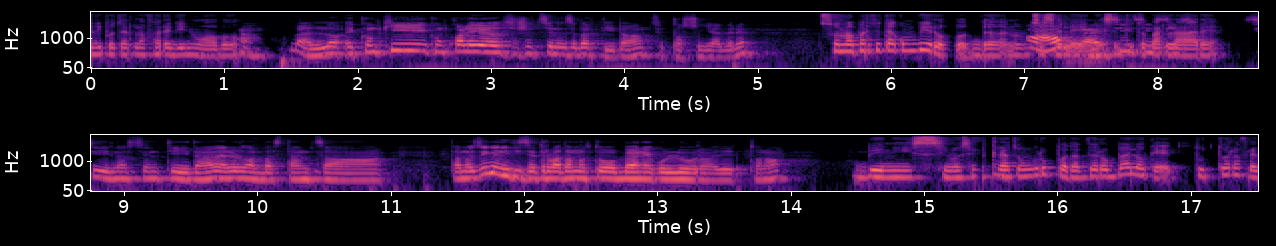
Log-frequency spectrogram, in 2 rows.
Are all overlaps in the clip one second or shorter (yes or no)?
no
